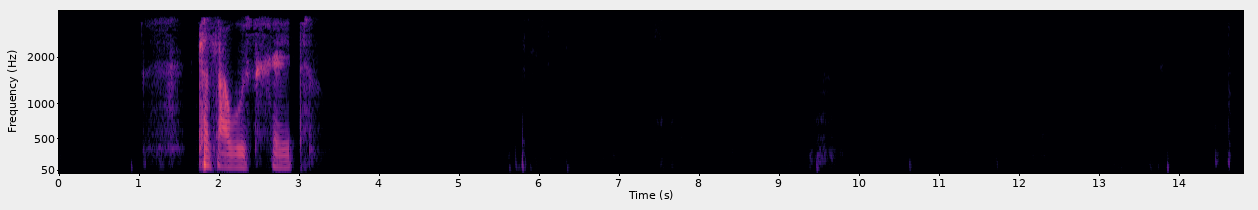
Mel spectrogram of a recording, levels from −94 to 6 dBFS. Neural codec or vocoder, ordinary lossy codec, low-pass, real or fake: none; MP3, 32 kbps; 3.6 kHz; real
